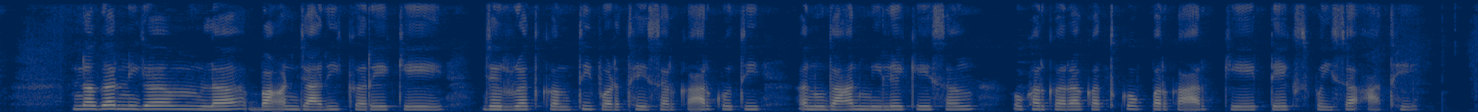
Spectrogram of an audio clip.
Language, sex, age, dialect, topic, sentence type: Chhattisgarhi, female, 18-24, Western/Budati/Khatahi, banking, statement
